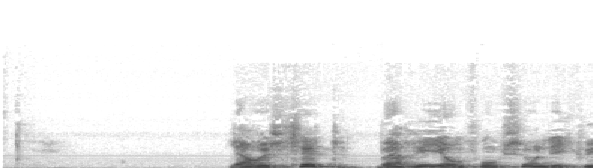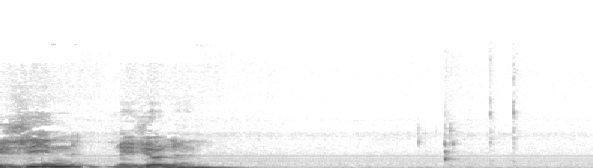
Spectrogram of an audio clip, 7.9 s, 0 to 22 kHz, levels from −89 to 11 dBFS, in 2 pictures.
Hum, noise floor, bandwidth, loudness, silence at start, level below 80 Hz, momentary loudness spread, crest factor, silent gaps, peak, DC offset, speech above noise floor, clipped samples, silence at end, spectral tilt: none; -62 dBFS; 8.4 kHz; -20 LUFS; 1.55 s; -56 dBFS; 11 LU; 20 dB; none; -2 dBFS; under 0.1%; 43 dB; under 0.1%; 2.4 s; -7.5 dB/octave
